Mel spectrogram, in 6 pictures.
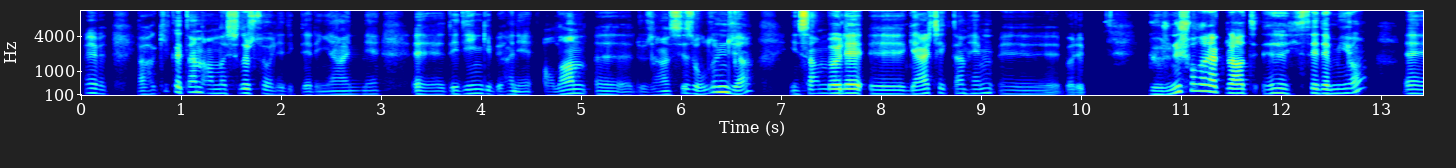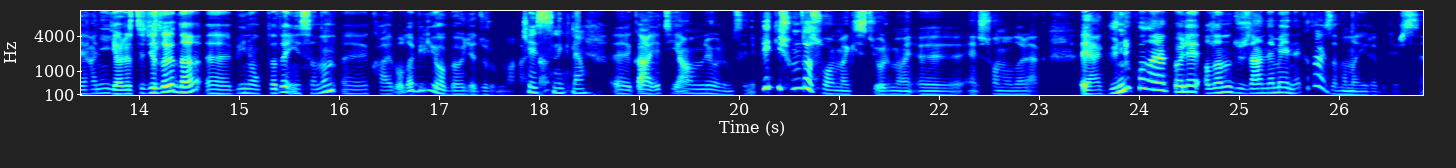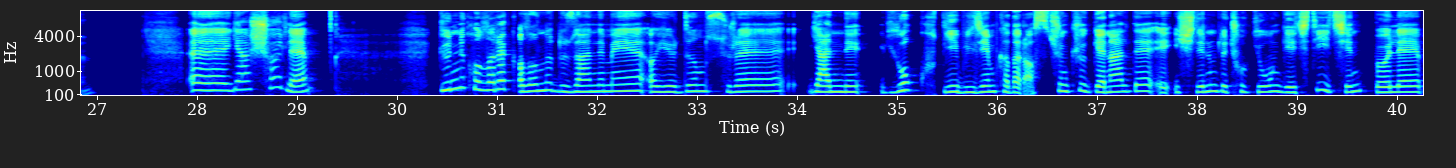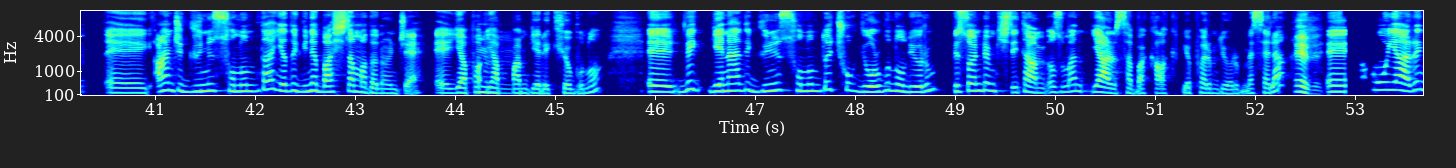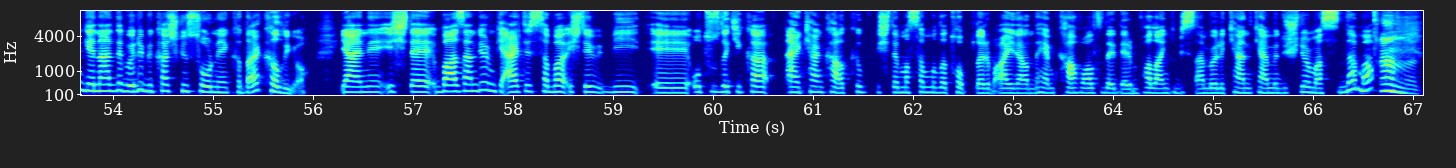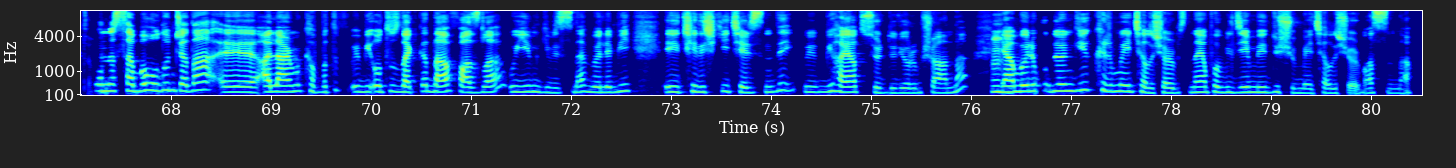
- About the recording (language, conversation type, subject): Turkish, advice, Yaratıcı çalışma alanımı her gün nasıl düzenli, verimli ve ilham verici tutabilirim?
- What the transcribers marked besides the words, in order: lip smack; other background noise; tsk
